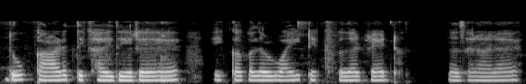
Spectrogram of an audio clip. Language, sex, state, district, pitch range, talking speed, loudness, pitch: Hindi, female, Assam, Kamrup Metropolitan, 190-205 Hz, 205 wpm, -16 LUFS, 195 Hz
